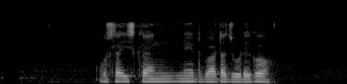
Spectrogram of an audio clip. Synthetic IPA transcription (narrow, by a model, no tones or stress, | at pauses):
oslajiskajneʈbaʈʌd͡zoɽeko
